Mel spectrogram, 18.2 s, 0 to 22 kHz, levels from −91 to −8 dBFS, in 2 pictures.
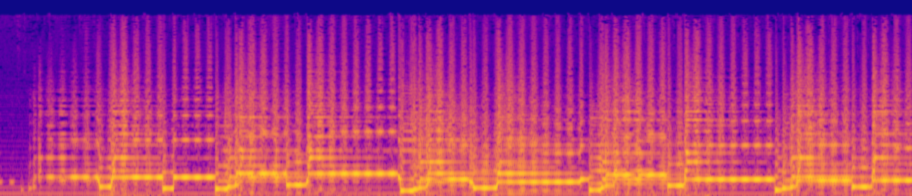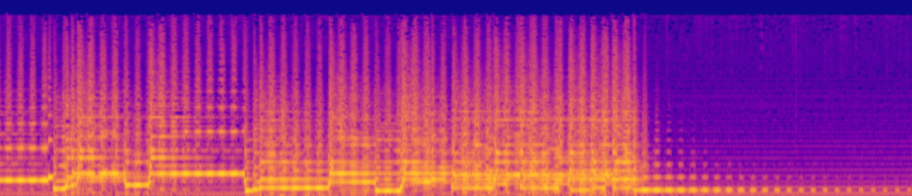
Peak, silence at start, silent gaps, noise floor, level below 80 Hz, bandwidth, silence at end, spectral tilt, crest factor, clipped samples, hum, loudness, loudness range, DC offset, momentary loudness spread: -10 dBFS; 0 s; none; -39 dBFS; -40 dBFS; 16.5 kHz; 0 s; -6 dB/octave; 10 dB; under 0.1%; none; -19 LUFS; 2 LU; under 0.1%; 12 LU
